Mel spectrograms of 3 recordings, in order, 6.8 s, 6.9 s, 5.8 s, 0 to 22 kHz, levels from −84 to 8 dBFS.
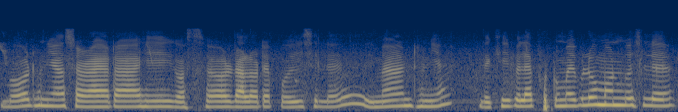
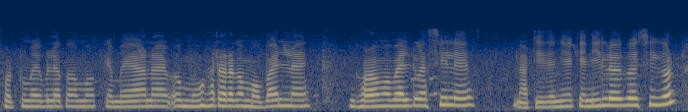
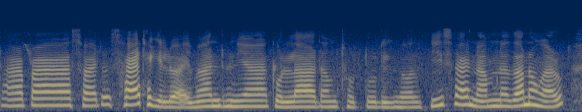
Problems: none marked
